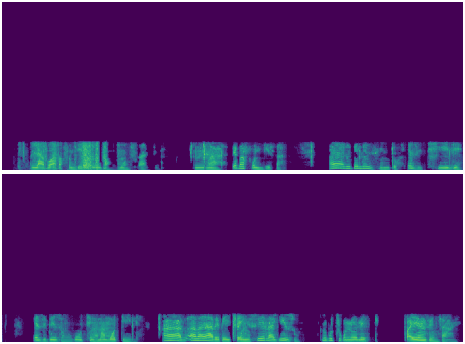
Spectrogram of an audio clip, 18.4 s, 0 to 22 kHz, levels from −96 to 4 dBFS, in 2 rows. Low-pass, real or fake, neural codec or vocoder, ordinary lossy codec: 3.6 kHz; real; none; AAC, 24 kbps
